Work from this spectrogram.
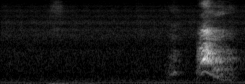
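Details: A pit bull puppy gives a single sharp, high yappy bark over a low hum, barking at his brother, apparently trying to get him to bring a toy back.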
